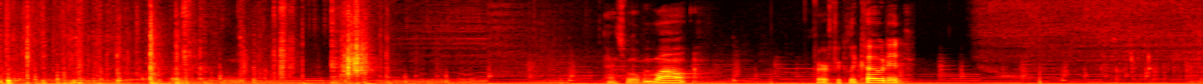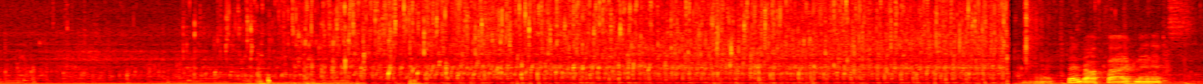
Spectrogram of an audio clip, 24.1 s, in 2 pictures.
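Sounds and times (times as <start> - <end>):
fish frying in oil: 11.1 - 22.3.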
